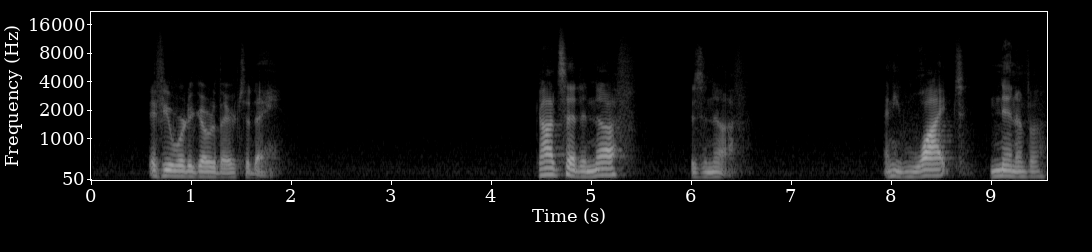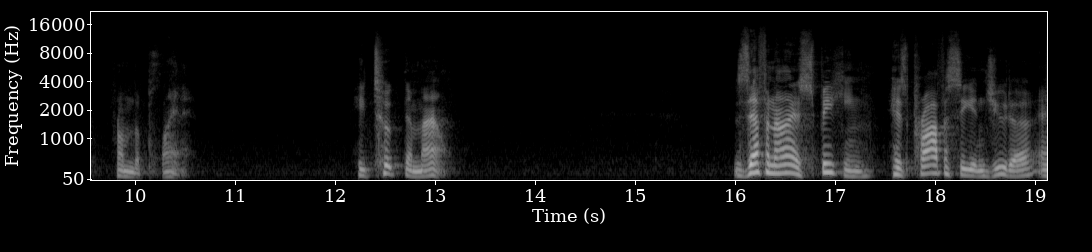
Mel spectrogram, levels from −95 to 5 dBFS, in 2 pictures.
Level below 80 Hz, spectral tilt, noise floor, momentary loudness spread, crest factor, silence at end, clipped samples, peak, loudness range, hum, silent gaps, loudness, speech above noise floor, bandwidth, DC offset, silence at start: under -90 dBFS; -6.5 dB/octave; -81 dBFS; 16 LU; 26 dB; 0 s; under 0.1%; -14 dBFS; 11 LU; none; none; -37 LUFS; 45 dB; 14 kHz; under 0.1%; 0.6 s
